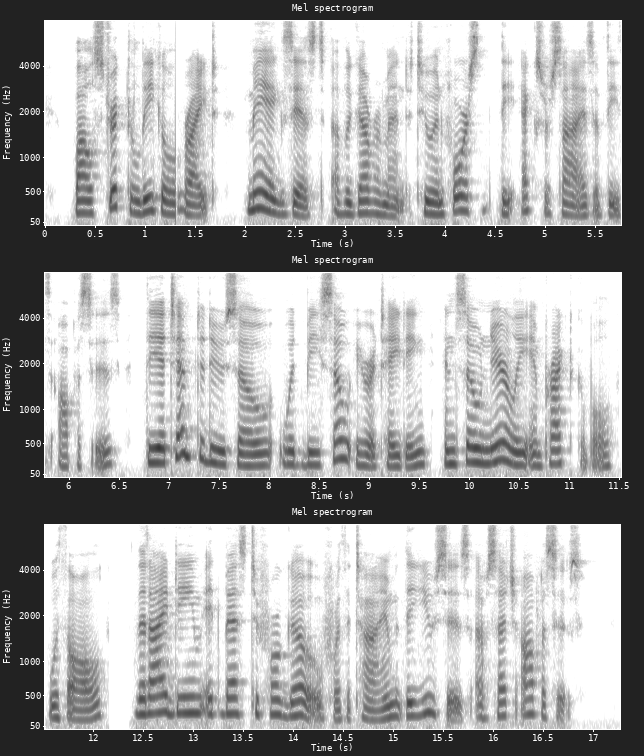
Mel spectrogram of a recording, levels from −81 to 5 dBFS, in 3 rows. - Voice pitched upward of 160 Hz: Yes, medium, 185 Hz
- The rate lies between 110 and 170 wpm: Yes, average, 155 wpm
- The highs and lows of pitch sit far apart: No, average, 4.6 semitones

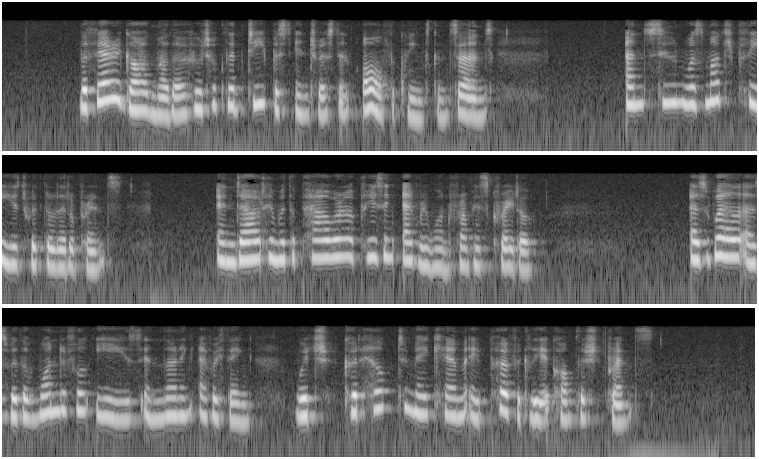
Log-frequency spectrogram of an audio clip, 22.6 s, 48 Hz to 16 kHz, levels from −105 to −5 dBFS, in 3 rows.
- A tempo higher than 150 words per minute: No, average, 140 wpm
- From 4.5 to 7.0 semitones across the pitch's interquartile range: Yes, average, 5.3 semitones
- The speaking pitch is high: Yes, high, 240 Hz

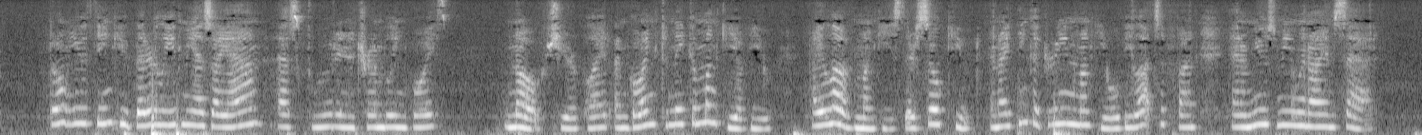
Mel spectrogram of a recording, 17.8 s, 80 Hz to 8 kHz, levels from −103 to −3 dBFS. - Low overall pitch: No, very high, 265 Hz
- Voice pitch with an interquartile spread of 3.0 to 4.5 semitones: Yes, average, 4.1 semitones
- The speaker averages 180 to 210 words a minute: No, average, 170 wpm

